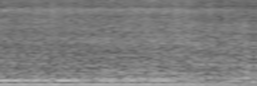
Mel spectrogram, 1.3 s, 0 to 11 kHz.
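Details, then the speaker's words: Steady, even low diesel drone from an International DT466 with automatic transmission, about 83,000 miles, bought at auction, while driving with a light flatbed load; no knocks or misses, runs and drives extremely well. Normal running. "well i got to tell you it runs extremely well brakes are good steering's good transmission"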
